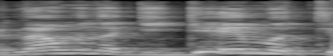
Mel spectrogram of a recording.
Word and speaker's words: 名も無き試合: はい、違うでございます。何もなき試合って書いて何もなきゲームって読むんでございます。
